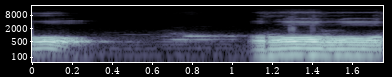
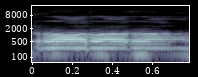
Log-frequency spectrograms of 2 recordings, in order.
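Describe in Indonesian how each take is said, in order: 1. Suku kata r terdengar tebal dan berat. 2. Suku kata r terdengar tipis dan ringan. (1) "tapi ro ro ro" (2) "jangan ro ro ro ringan gitu"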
